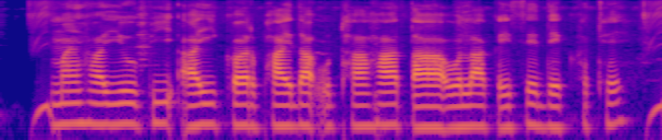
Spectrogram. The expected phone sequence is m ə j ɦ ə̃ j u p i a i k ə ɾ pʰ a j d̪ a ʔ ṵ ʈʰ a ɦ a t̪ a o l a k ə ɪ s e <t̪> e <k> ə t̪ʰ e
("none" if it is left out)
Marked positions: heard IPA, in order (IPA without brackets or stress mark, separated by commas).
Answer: d̪, kʰ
